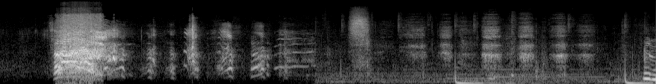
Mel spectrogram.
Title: girls sneezing vs boys sneezing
